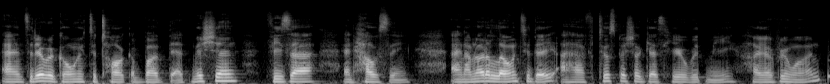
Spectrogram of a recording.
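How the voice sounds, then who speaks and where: A man's voice: mid-range voice, moderate pace, darkish tone, no echo. A young man from Indonesia with an Indonesian accent, hosting a student talk show in an informal, word-repeating way. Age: young adult. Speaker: student host.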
